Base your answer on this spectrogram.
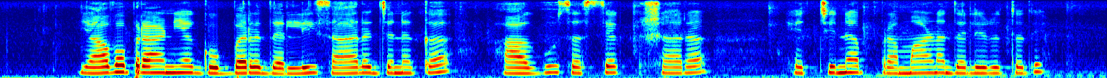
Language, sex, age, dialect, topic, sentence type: Kannada, female, 18-24, Central, agriculture, question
